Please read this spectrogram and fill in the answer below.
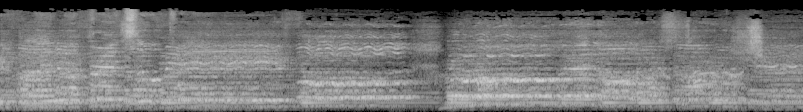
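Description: Church choir and congregation singing a hymn together in held notes, with a brief break between phrases about four seconds in.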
